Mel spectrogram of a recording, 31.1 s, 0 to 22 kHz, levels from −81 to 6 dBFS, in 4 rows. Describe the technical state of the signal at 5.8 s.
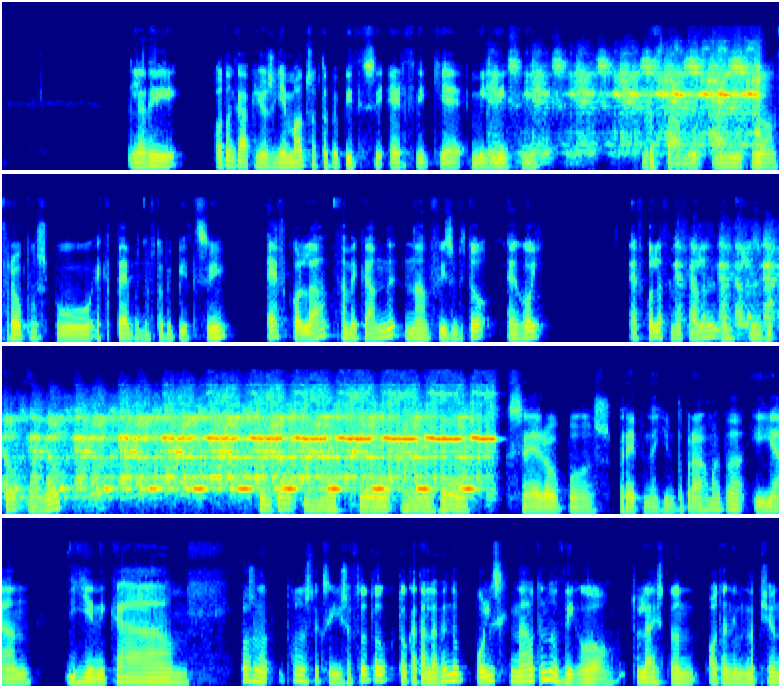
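At 5.8 s the signal is caught in a feedback echo between two devices, running from 4.83 to 7.76 s. Two devices on the same call share a room, so one loudspeaker replays what the other microphone sent, and that microphone captures it again, which neither echo canceller removes. The speech returns roughly every 0.4 s, thinner and more ringing each pass, and the loop is loud enough that repeats build up to about 9 dB above the speech rather than fading.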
